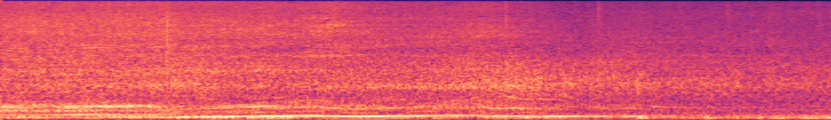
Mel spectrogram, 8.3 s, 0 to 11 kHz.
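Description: Ferrari 488 Spider's twin-turbo V8 pulling away at low revs, its note swelling and rising a little about two seconds in, then fading after about six seconds as the car drives off.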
